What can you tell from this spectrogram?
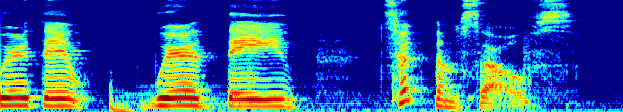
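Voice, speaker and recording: A woman's fairly high voice over music in the background. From Jamaican heritage. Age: 30s. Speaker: YouTuber. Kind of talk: casual talk to camera.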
